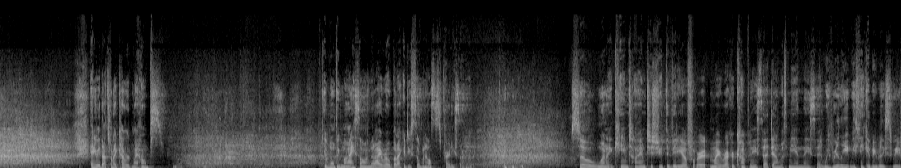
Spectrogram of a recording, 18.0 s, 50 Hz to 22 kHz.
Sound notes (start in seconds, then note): 0.0 laughter; 3.4 laughs; 9.6 laughs; 9.7 chuckles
